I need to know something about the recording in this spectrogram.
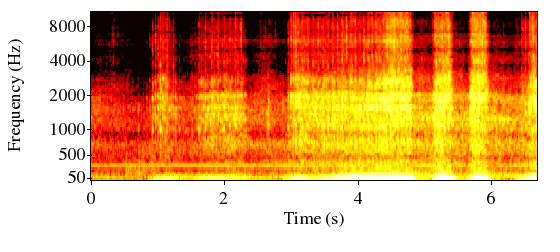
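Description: Dirt and gravel crunch under the truck's tyres.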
